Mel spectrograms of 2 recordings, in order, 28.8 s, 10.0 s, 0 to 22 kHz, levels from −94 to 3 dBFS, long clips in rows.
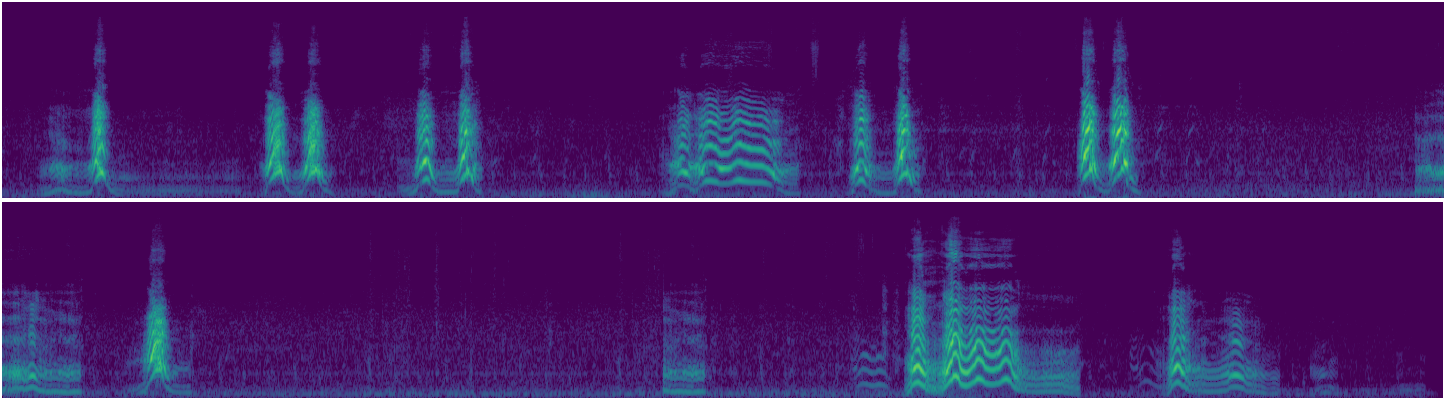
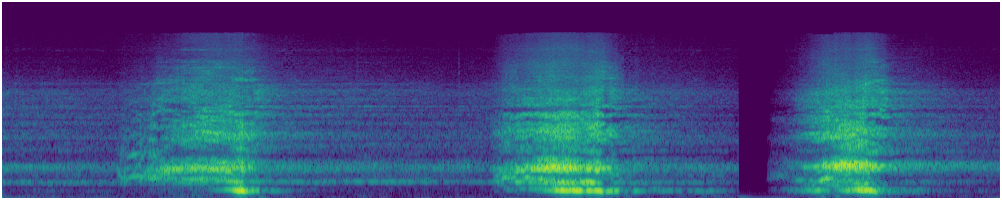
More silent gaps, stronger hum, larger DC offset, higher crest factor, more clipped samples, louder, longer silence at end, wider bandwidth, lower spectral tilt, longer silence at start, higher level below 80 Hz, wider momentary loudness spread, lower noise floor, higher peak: neither; neither; neither; first, 26 dB vs 20 dB; neither; second, -28 LUFS vs -16 LUFS; first, 2 s vs 0.8 s; first, 13.5 kHz vs 9.2 kHz; second, -3 dB/octave vs -7.5 dB/octave; second, 0.55 s vs 1.3 s; second, -78 dBFS vs -68 dBFS; about the same, 25 LU vs 25 LU; first, -75 dBFS vs -60 dBFS; second, -8 dBFS vs 0 dBFS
